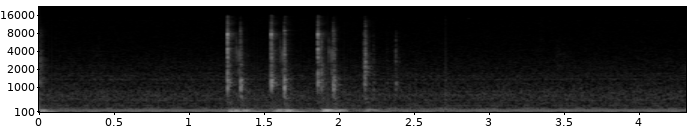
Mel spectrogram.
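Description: Computer keyboard keys being pressed to type a number on the numeric keypad: a quick run of about half a dozen key clicks between one and two and a half seconds in. A steady low hum runs underneath.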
